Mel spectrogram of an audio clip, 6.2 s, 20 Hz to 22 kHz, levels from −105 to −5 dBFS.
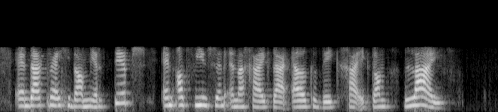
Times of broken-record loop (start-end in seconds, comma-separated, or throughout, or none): none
